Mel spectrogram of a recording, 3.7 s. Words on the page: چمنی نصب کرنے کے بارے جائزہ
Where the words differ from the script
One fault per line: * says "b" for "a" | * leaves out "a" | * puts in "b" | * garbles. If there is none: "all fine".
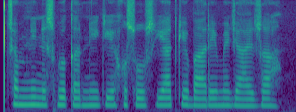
* puts in "کی خصوصیات"
* puts in "میں"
